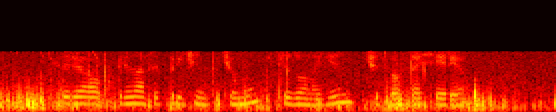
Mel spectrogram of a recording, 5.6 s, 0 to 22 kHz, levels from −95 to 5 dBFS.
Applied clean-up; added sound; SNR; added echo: none; Bird vocalization, bird call, bird song; -2 dB; none.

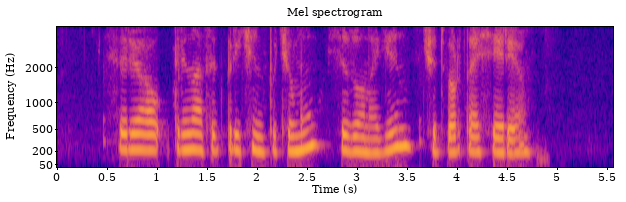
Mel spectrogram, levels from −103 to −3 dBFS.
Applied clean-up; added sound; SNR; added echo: none; none; none; none.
